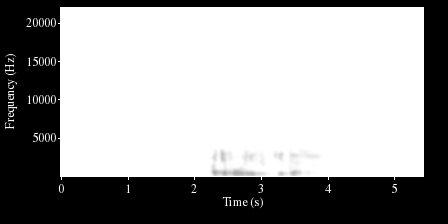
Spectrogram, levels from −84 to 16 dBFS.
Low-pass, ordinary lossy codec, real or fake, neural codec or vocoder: 3.6 kHz; Opus, 24 kbps; real; none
